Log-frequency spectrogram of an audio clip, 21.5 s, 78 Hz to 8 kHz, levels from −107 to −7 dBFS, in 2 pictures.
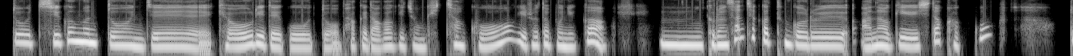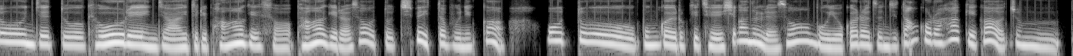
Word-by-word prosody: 또 235 -1 +1
지금은 245 0 +4
또 190 -3 0
인제 170 -1 -1
겨울이 185 +4 +1
되고 155 -2 -1
또 155 - -5
밖에 170 +1 -8
나가기 170 +3 -4
좀 165 -1 -5
귀찮고 190 - -3
이러다 195 -1 -2
보니까 180 +5 0 0.6
음 195 -1 +2
그런 200 0 +1
산책 350 - -2
같은 230 -4 -1
거를 185 -3 0
안 165 +3 -1
하기 175 -2 0
시작했고 260 - -3 0.8
또 250 -2 +3
인제 210 -2 +2
또 185 -2 -1
겨울에 210 0 +6
인제 170 -1 0
아이들이 165 +1 -1
방학에서 180 -4 0
방학이라서 195 +2 +1
또 185 - -2
집에 275 +8 +2
있다 220 -1 -1
보니까 180 +8 -3 0.4
어 280 0 +3 0.2
또 230 - +2
뭔가 195 0 +1
이렇게 185 0 -2
제 170 -2 0
시간을 250 +4 +2
내서 230 - +1
뭐 175 -9 0
요가라든지 180 +2 -1
딴 235 +8 -2
거를 260 -5 -1
하기가 265 - 0
좀 185 -8 -3
190 Hz, 280 characters per minute, -25 LUFS, 170-230 Hz, 0.8 s, 겨울에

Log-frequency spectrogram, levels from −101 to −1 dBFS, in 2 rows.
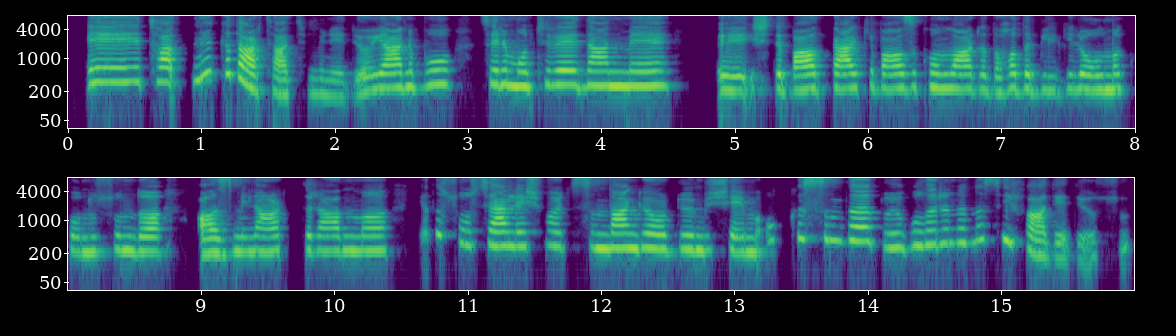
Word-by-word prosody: eee, 320 +1 +1
tat 320 0 +4
ne 390 +7 -1
kadar 370 - +6
tatmin 180 -1 -3
ediyor? 165 +5 -6
Yani 245 +1 +3
bu, 290 +1 -1 0.2
seni 285 -1 0
motive 275 +2 +3
eden 270 0 +3
mi? 265 0 +2 0.3
Eee, 215 -1 +1
işte, 215 +3 -4
ba 230 +2 +6
belki 240 +1 +3
bazı 240 +1 +1
konularda 230 -2 +1
daha 235 +4 -2
da 230 -2 -1
bilgili 225 +2 -4
olma 225 +1 -1
konusunda, 225 0 -2 0.2
azmini 220 +2 0
arttıran 235 +1 -2
mı? 235 0 -2 0.2
Ya - - -15
da, - - -1
sosyalleşme 295 -6 -1
açısından 265 -1 +1
gördüğün 250 -2 0
bir 235 - -10
şey 235 -2 -5
mi? 220 - -2
O 385 +1 -13
kısımda, 390 -3 0
duygularını 305 +5 -4
nasıl 395 0 -4
ifade 190 - 0
ediyorsun? 175 +8 -14
245 Hz, 150 wpm, -25 LUFS, 230-290 Hz, 0.3 s, kadar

